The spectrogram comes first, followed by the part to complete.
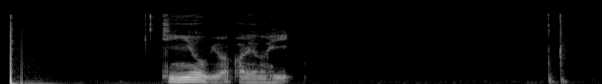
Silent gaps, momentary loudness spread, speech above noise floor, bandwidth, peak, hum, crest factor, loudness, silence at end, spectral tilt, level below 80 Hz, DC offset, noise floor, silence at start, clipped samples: none; 24 LU; 47 dB; 11.5 kHz; 0 dBFS; none; 30 dB; -27 LUFS; 0.35 s; -6.5 dB/octave; -46 dBFS; under 0.1%; -72 dBFS; 0.1 s; under 0.1%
